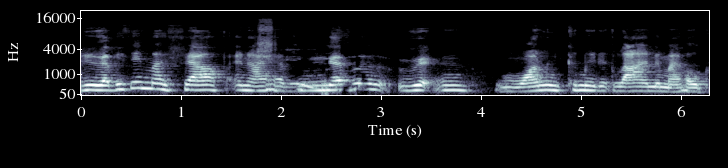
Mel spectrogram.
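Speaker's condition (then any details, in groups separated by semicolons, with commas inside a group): Cerebral palsy; present since at least age 11 or 12, affects body movements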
